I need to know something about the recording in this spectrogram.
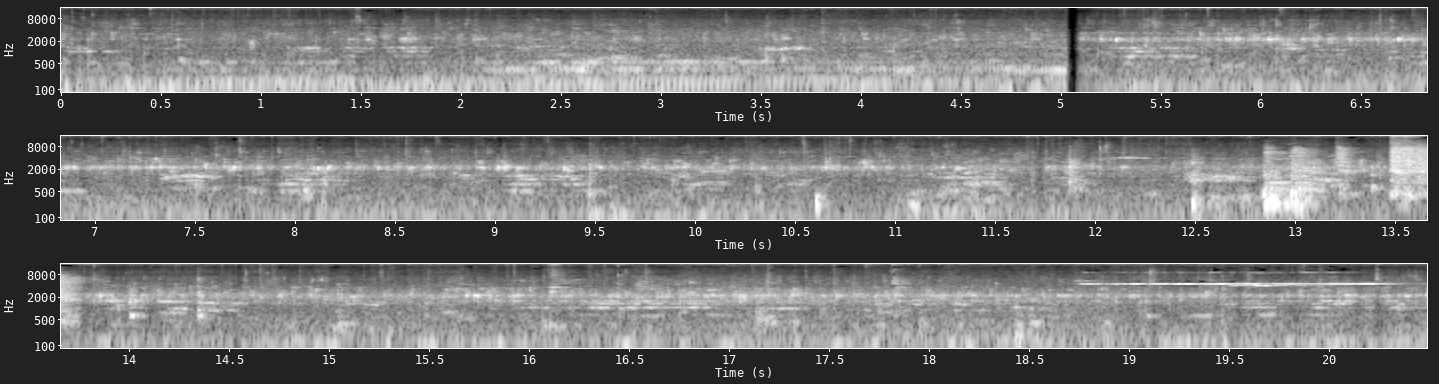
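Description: Hot oil sizzles and crackles steadily in a wok.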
